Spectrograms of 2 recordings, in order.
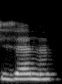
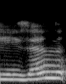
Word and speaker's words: Izan: Bonjour Isan. Bonjour. C'est bien comme ça que Du ça coup, se prononce. non, ça se prononce Isane.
